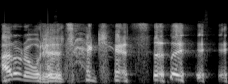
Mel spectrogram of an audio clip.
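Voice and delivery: laughing loudly, pitched high.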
